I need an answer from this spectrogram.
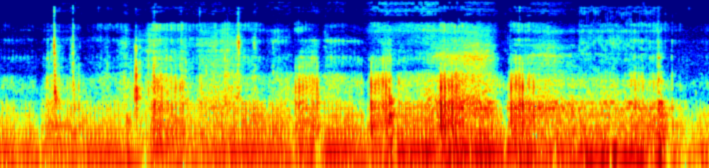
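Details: Munchkin cats in a kitchen in Korea, purring: a low, steady rumbling hum runs through the whole stretch, broken by sharp clicks and brief clattering kitchen noises.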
